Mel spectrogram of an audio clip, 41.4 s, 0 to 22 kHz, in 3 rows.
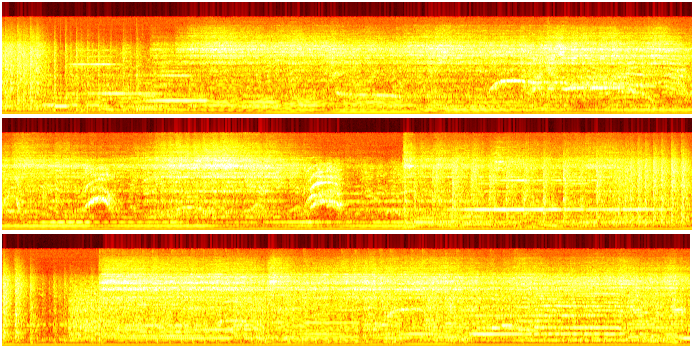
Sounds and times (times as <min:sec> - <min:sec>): Electric guitar: 0:00.0 - 0:41.3
Speech: 0:12.4 - 0:22.0.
